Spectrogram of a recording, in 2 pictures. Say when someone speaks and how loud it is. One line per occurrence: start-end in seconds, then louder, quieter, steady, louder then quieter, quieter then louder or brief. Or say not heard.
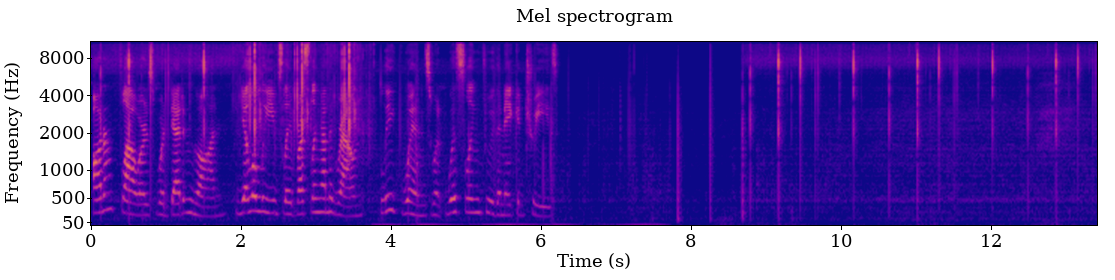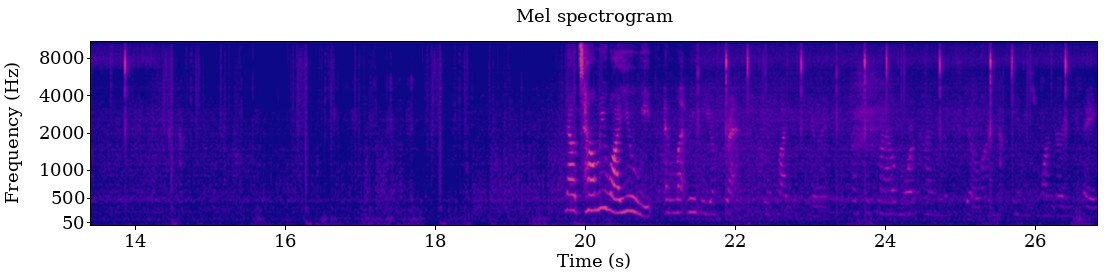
0.0-6.2 steady
19.7-26.7 quieter.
